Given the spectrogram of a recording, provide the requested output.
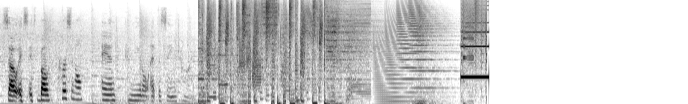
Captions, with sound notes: So it's both personal and communal at the same. (upbeat music) (beep)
